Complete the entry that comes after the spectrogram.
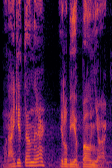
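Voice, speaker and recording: A roguish starship smuggler speaks in a deep, low voice. He is cool and cocky, in scripted game dialogue with long reverb and music behind. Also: sing-song, normal speed. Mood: cool, confident. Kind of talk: scripted video game acting.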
